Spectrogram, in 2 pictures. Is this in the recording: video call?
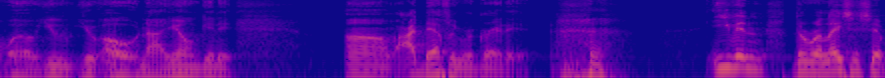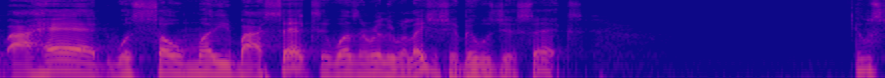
no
